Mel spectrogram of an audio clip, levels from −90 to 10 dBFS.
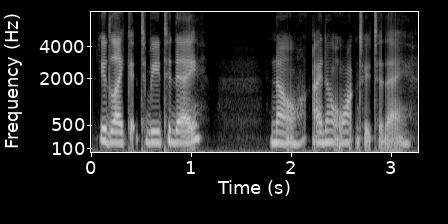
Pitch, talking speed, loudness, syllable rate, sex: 195 Hz, 255 wpm, -20 LUFS, 5.6 syllables/s, female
